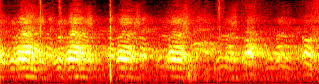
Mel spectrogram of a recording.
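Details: Evening crows settled at their roost on Gaikotsu-yama: loud raspy caws about every half second, several birds overlapping, with a few sharp clicks or knocks between calls.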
